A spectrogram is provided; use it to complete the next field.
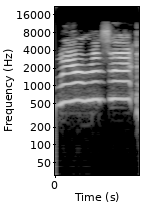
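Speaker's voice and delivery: frantic, panicked, very high squeak. Acting out the raccoon losing his cotton candy: imitating a panicking raccoon. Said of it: "He's, like, panicking".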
